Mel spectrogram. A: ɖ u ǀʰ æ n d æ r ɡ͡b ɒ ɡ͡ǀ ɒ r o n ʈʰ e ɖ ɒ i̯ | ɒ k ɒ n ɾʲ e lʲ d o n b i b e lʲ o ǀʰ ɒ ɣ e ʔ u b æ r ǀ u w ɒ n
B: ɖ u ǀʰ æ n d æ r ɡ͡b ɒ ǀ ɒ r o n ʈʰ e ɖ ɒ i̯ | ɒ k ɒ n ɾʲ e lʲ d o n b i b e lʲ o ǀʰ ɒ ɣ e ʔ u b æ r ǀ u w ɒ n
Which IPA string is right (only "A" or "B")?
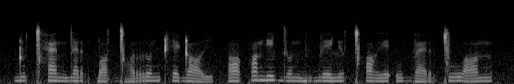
A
